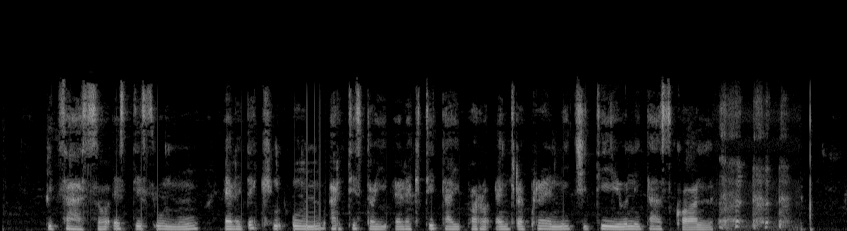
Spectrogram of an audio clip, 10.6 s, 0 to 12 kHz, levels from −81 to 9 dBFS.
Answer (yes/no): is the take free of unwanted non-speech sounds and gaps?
no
